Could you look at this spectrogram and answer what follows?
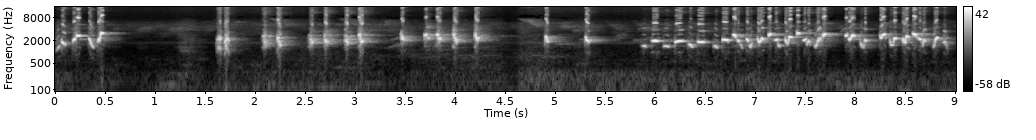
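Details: Yellow-vented bulbul song in bursts: clusters of rich, bubbly notes separated by pauses, building to a dense, rapid chatter at the end.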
